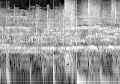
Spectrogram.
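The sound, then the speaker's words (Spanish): An audience at the show Circo Pirata claps and cheers in a dense, steady wash of noise, with deep rhythmic thumps pulsing underneath roughly twice a second and a faint held tone running through. “Muy buenas noches, gracias por los aplausos.”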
